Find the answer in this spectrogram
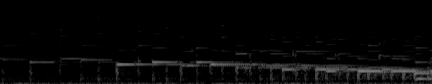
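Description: Opera orchestra playing a quiet passage of plucked-string notes. About a second in it grows louder and the notes come thicker, building toward the end.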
